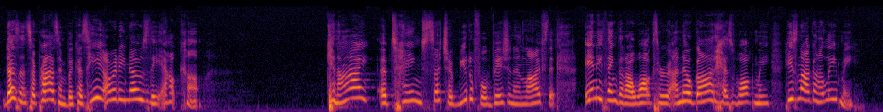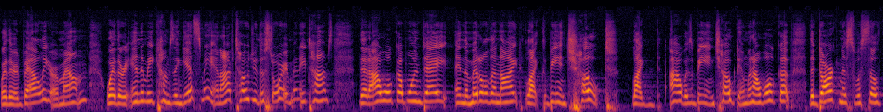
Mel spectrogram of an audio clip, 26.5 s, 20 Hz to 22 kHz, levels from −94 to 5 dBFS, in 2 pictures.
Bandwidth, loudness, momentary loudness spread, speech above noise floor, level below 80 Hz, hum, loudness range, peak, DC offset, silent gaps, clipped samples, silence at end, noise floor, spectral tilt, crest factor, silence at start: 16 kHz; -26 LUFS; 10 LU; 42 dB; -60 dBFS; none; 5 LU; -4 dBFS; under 0.1%; none; under 0.1%; 0.05 s; -67 dBFS; -5 dB/octave; 22 dB; 0.05 s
